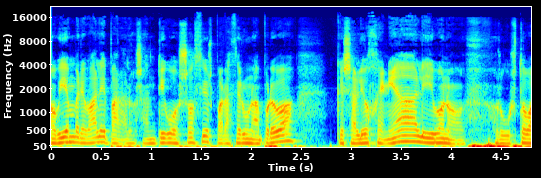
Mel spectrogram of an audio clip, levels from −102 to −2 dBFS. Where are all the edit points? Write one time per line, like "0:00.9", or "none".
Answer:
none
